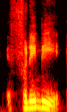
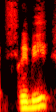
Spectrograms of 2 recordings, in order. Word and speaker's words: Freevee: Freevee es pronunciado, es exactamente igual que como que es algo gratuito. Cuando te dan una cosa gratis en Estados Unidos o en inglés, se dice Freevee.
